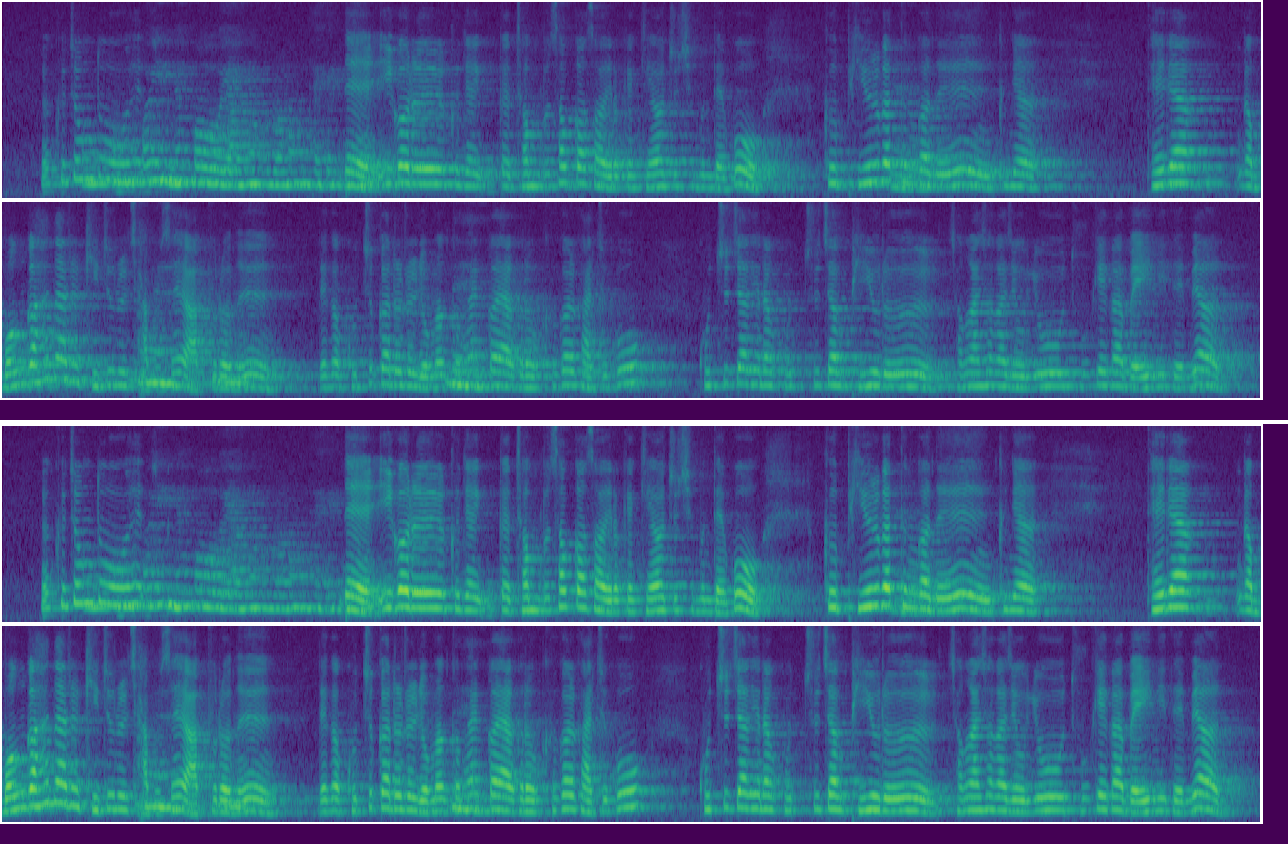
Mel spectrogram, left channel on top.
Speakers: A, on the right; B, on the left.
A: 그 정도
B: 어, 그럼
A: 해,
B: 거의 있는 거 양념으로 하면 되겠네요.
A: 네. 이거를 그냥, 그러니까 전부 섞어서 이렇게 개어주시면 되고, 그 비율
B: 네.
A: 같은 거는 그냥 대략 그러니까 뭔가 하나를 기준을
B: 네,
A: 잡으세요. 앞으로는
B: 음,
A: 내가 고춧가루를 요만큼
B: 네,
A: 할 거야. 그럼 그걸 가지고 고추장이랑 고추장 비율을 정하셔가지고 요 두 개가 메인이 되면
